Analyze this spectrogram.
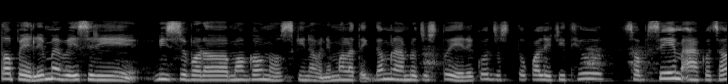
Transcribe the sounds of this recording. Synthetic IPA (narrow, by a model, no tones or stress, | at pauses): t̪ʌpãilemʌbʌesʌɾinisobaɽʌmʌɡawnuɦoskinʌbʱʌnemʌlajt̪ʌek̚d̪ʌmramrod͡zʌst̪oɦeɾekod͡zʌst̪okwaliʈit̪ʰijo | sʌbʱsemakot͡sʰʌ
